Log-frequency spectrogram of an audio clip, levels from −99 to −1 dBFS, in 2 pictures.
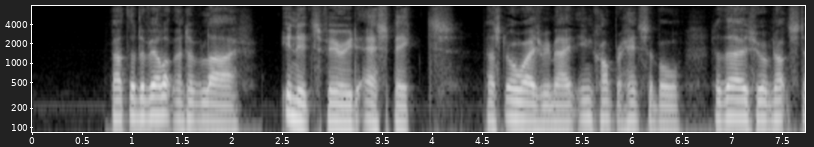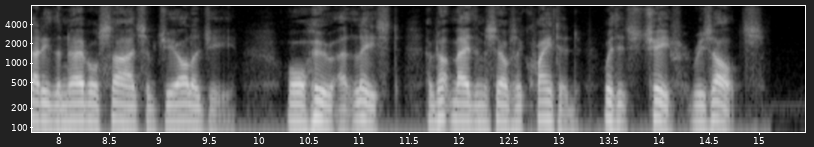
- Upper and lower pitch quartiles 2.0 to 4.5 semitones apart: Yes, average, 3.2 semitones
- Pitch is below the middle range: Yes, low, 115 Hz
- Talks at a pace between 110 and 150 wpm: Yes, average, 145 wpm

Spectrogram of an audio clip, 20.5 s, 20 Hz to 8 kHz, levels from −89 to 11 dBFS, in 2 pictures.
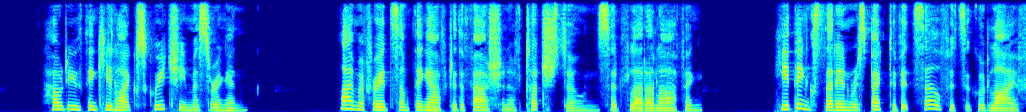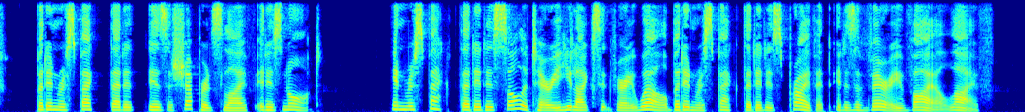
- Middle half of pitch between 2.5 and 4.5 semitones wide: Yes, average, 3.7 semitones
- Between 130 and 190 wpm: No, average, 200 wpm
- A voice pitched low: No, high, 195 Hz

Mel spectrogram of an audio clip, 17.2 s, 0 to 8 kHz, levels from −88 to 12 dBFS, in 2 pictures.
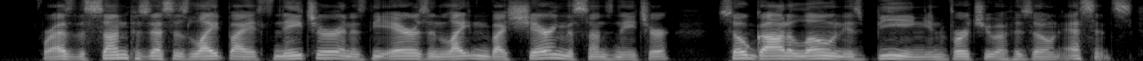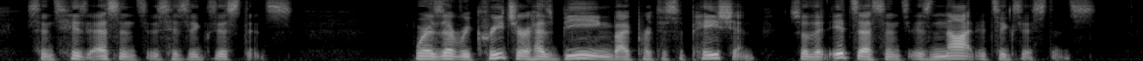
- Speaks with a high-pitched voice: No, low, 125 Hz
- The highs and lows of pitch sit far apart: No, average, 3.3 semitones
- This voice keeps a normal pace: Yes, average, 180 wpm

